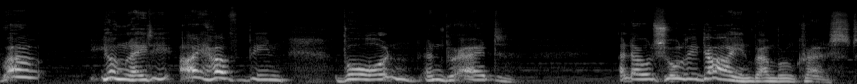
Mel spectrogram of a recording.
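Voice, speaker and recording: In a put-on character voice that is raspy and fairly high-pitched, the speaker moves very slowly with long, frequent pauses and very wide pitch swings over faint background music. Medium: actual play. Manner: slow, rambling, hesitant.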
